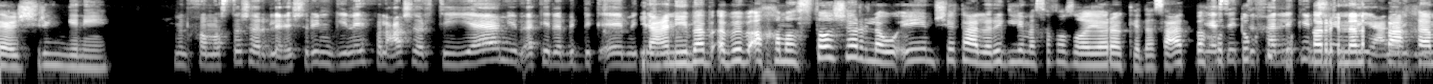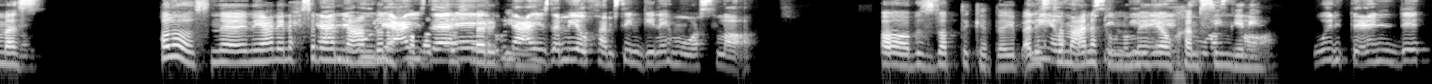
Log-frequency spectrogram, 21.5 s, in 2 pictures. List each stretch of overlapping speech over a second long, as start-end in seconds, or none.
9.0-11.0, 13.1-14.9, 18.4-20.3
